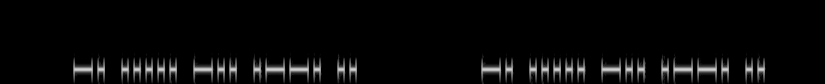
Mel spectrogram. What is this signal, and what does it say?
Morse code, heard as a keyed tone, about 21 wpm, 700 Hz. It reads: N5DPI N5DPI
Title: USA Call Signs - 5 Characters - Repeated 3x - 20wpm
